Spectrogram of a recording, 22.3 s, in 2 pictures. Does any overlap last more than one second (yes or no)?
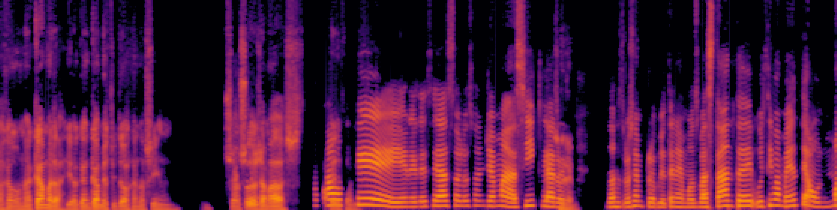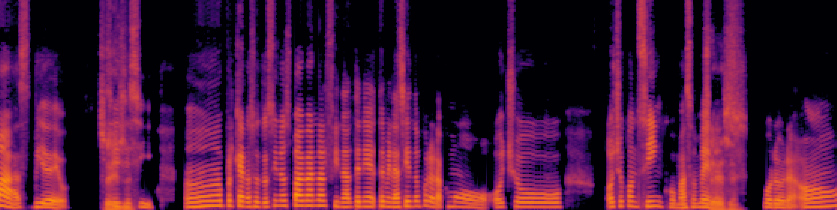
no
